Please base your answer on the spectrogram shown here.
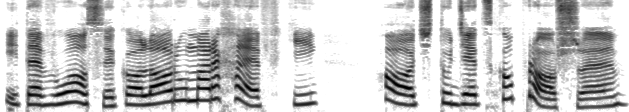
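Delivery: put-on high, loud, prying old gossip; tactless busybody. A narrator's reading. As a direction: peer and pass judgment slowly. Mrs Lynde voiced, tactless.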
